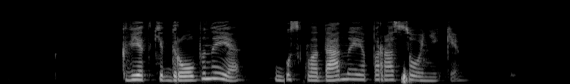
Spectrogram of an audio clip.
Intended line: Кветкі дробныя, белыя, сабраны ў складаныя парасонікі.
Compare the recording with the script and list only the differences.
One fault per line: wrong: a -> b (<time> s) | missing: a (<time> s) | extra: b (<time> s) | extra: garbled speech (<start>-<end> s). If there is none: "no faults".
missing: белыя сабраны (2.4 s)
